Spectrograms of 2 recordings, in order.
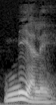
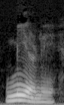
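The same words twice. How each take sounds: First: "Merely" as MEE-uh-lee with no r; British pronunciation. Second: "Merely" as MEER-lee, r sounded; American pronunciation. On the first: Teacher repeats the British form, "Merely" as MEE-uh-lee. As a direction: say "Merely" with a British gliding vowel, r silent. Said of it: "بریتیشش merely". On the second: Teacher repeats the word for learners, "Merely" as American MEER-lee. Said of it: "تلفظ merely". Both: Shown as a demonstration.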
